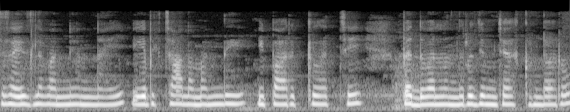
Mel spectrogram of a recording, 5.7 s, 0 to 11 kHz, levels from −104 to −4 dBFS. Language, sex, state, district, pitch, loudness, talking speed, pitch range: Telugu, female, Andhra Pradesh, Guntur, 240 Hz, -16 LUFS, 135 wpm, 235-250 Hz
